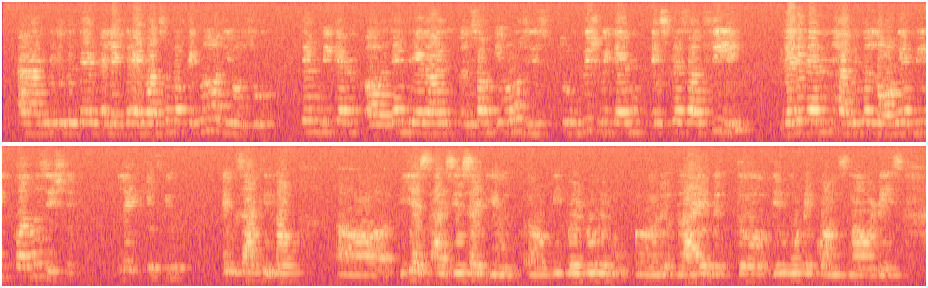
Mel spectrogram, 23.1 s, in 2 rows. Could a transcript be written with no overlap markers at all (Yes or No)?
Yes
